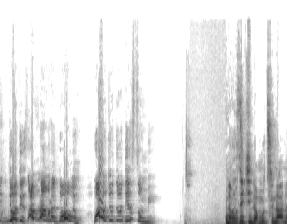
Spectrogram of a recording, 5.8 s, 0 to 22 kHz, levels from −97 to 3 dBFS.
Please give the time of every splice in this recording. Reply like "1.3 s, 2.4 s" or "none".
3.7 s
